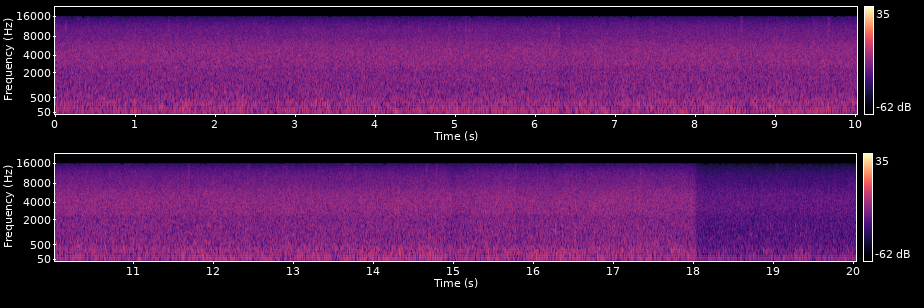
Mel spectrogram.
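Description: Steady, even rain hiss. Near the end it drops suddenly to a quieter, softer rain.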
